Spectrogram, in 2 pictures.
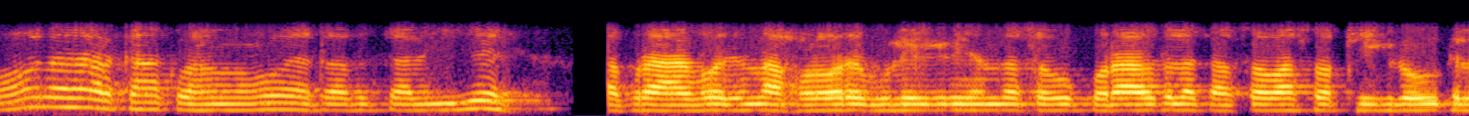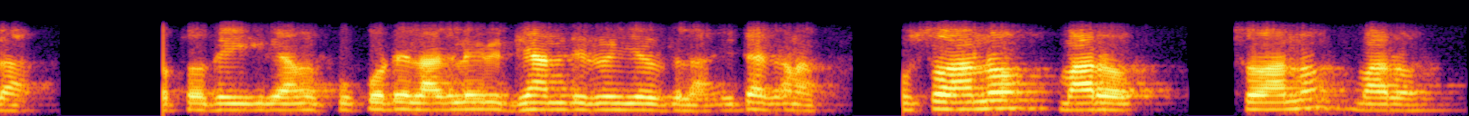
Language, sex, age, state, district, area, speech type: Odia, male, 18-30, Odisha, Boudh, rural, conversation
